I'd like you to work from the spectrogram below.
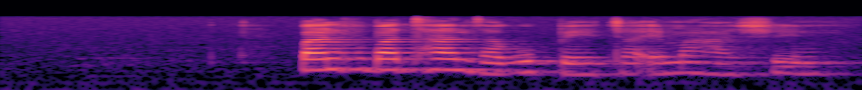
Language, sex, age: Swati, female, 21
